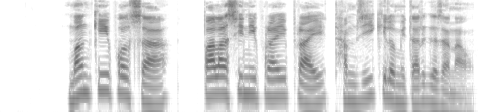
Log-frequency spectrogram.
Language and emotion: Bodo, neutral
